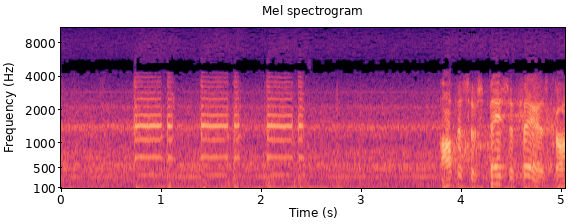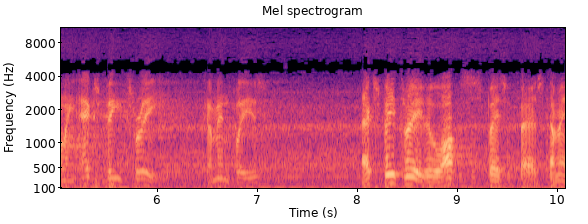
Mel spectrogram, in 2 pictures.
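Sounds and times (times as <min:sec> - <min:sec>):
pulsing electronic buzz: 0:00.0 - 0:02.7
faint steady hum: 0:00.0 - 0:10.0.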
